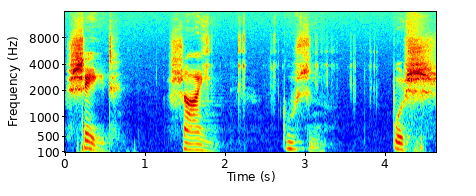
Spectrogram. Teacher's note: front of the tongue is also raised towards the heart bite the air passes through a narrow passage with audible friction the soft palate is raised to shut off nozzle passage the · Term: fricatives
